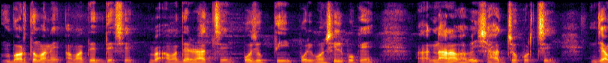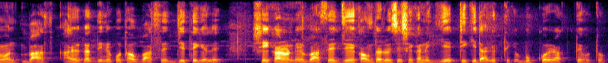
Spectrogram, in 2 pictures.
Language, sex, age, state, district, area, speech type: Bengali, male, 18-30, West Bengal, Jalpaiguri, rural, spontaneous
